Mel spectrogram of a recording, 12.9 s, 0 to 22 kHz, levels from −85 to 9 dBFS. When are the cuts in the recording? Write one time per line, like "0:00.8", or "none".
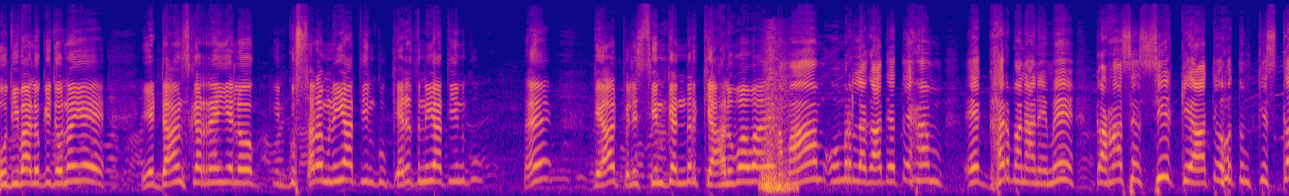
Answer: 0:07.8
